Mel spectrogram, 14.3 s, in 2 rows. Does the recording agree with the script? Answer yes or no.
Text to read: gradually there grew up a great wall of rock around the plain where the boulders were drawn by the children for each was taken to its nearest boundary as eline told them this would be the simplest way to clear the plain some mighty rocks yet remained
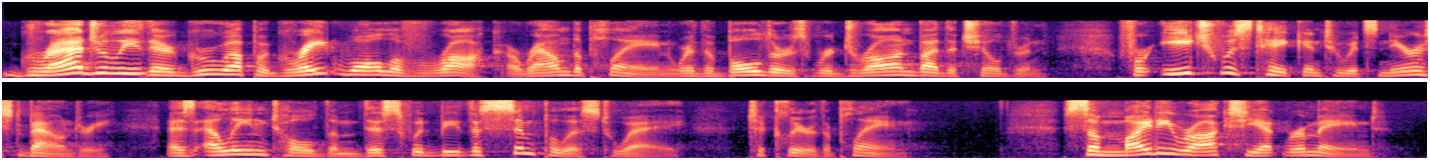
yes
